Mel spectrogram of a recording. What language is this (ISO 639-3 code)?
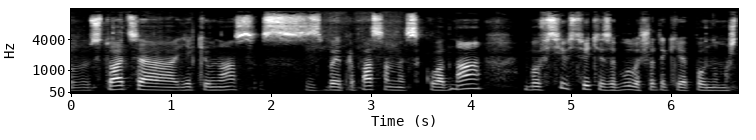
ukr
